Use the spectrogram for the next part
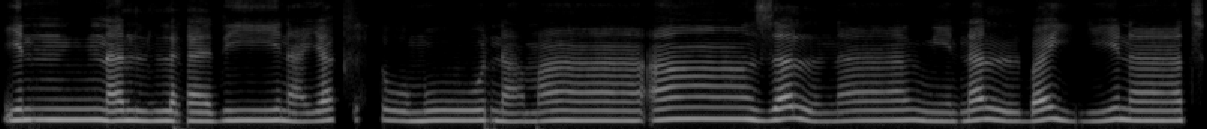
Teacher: Yang pertama huruf kaf sukunnya harus mengalirkan nafas.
